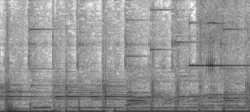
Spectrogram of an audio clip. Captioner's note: bike bell dings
